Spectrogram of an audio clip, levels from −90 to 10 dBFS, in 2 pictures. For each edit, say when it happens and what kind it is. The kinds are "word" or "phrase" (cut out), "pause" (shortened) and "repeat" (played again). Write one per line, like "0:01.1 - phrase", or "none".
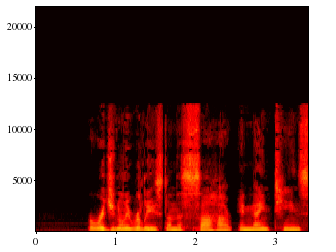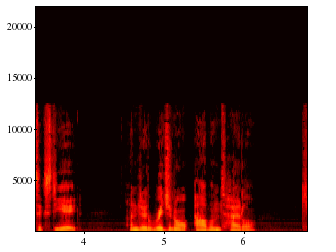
0:02.4 - phrase
0:04.8 - word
